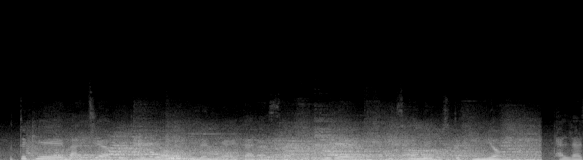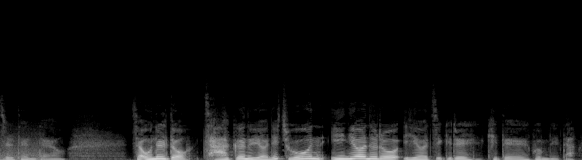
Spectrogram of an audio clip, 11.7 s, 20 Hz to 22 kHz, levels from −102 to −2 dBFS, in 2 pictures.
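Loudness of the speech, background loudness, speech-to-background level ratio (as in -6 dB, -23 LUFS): -31.0 LUFS, -29.5 LUFS, -1.5 dB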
